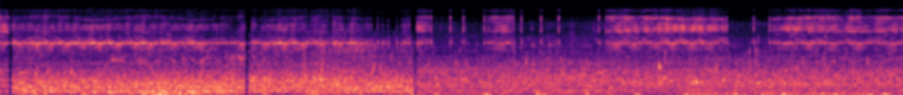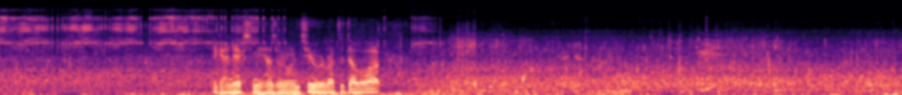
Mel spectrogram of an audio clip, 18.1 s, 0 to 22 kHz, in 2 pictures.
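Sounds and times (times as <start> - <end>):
fishing reel clicking: 0.0 - 12.2, 12.8 - 13.5.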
